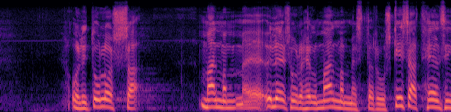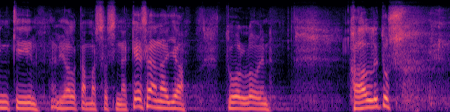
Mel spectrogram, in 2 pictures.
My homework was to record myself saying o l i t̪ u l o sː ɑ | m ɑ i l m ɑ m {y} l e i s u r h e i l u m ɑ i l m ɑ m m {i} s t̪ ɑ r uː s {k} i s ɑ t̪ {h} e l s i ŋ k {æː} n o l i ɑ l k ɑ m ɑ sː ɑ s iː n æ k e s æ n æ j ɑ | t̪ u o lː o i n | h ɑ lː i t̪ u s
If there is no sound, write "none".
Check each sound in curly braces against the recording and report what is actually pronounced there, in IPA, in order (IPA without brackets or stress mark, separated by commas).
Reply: y, e, k, h, iː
